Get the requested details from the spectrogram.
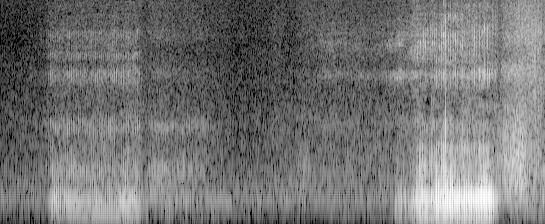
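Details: Sleeping, very tired dog gives two rumbling, buzzy snores on breaths in, the second louder, with quiet breathing between: snoring.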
